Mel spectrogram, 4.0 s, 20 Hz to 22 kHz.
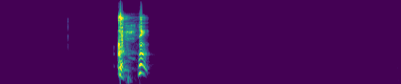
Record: cough_length: 4.0 s
cough_amplitude: 32768
cough_signal_mean_std_ratio: 0.16
survey_phase: beta (2021-08-13 to 2022-03-07)
age: 45-64
gender: Female
wearing_mask: 'No'
symptom_none: true
smoker_status: Never smoked
respiratory_condition_asthma: false
respiratory_condition_other: false
recruitment_source: REACT
submission_delay: 5 days
covid_test_result: Negative
covid_test_method: RT-qPCR
influenza_a_test_result: Negative
influenza_b_test_result: Negative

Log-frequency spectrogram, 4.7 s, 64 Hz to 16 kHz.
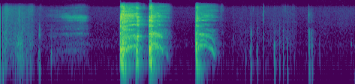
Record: cough_length: 4.7 s
cough_amplitude: 27436
cough_signal_mean_std_ratio: 0.23
survey_phase: beta (2021-08-13 to 2022-03-07)
age: 45-64
gender: Female
wearing_mask: 'No'
symptom_none: true
smoker_status: Ex-smoker
respiratory_condition_asthma: false
respiratory_condition_other: false
recruitment_source: REACT
submission_delay: 2 days
covid_test_result: Negative
covid_test_method: RT-qPCR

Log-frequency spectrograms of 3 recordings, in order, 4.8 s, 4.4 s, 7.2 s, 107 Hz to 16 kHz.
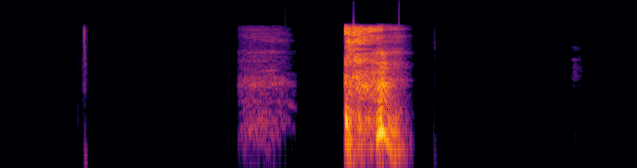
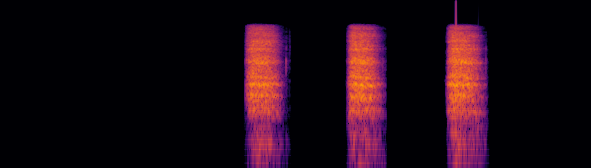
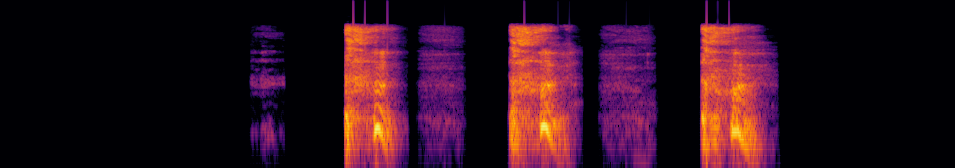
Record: cough_length: 4.8 s
cough_amplitude: 27934
cough_signal_mean_std_ratio: 0.21
exhalation_length: 4.4 s
exhalation_amplitude: 16597
exhalation_signal_mean_std_ratio: 0.31
three_cough_length: 7.2 s
three_cough_amplitude: 32767
three_cough_signal_mean_std_ratio: 0.3
survey_phase: beta (2021-08-13 to 2022-03-07)
age: 18-44
gender: Male
wearing_mask: 'No'
symptom_change_to_sense_of_smell_or_taste: true
smoker_status: Never smoked
respiratory_condition_asthma: false
respiratory_condition_other: false
recruitment_source: Test and Trace
submission_delay: 2 days
covid_test_result: Positive
covid_test_method: ePCR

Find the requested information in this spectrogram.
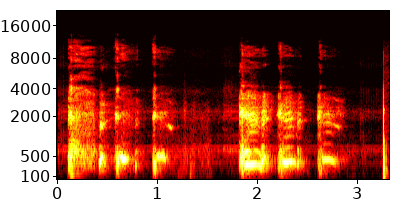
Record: cough_length: 3.3 s
cough_amplitude: 25242
cough_signal_mean_std_ratio: 0.49
survey_phase: alpha (2021-03-01 to 2021-08-12)
age: 18-44
gender: Female
wearing_mask: 'No'
symptom_cough_any: true
symptom_abdominal_pain: true
symptom_fatigue: true
symptom_fever_high_temperature: true
symptom_headache: true
symptom_onset: 4 days
smoker_status: Ex-smoker
respiratory_condition_asthma: false
respiratory_condition_other: false
recruitment_source: Test and Trace
submission_delay: 2 days
covid_test_result: Positive
covid_test_method: RT-qPCR
covid_ct_value: 22.1
covid_ct_gene: ORF1ab gene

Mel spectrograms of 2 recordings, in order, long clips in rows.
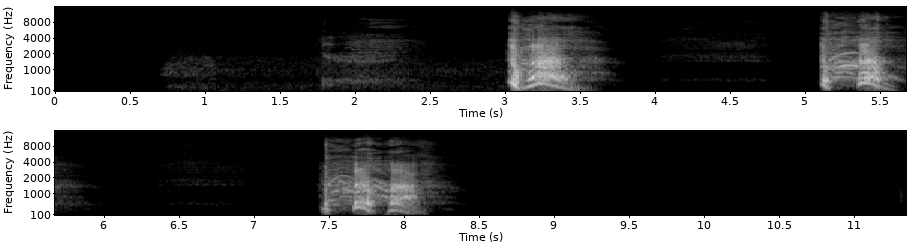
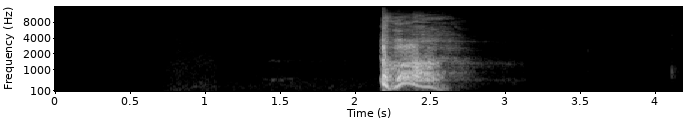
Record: three_cough_length: 11.3 s
three_cough_amplitude: 32767
three_cough_signal_mean_std_ratio: 0.23
cough_length: 4.2 s
cough_amplitude: 32768
cough_signal_mean_std_ratio: 0.22
survey_phase: beta (2021-08-13 to 2022-03-07)
age: 45-64
gender: Male
wearing_mask: 'No'
symptom_none: true
smoker_status: Never smoked
respiratory_condition_asthma: false
respiratory_condition_other: false
recruitment_source: REACT
submission_delay: 1 day
covid_test_result: Negative
covid_test_method: RT-qPCR
influenza_a_test_result: Negative
influenza_b_test_result: Negative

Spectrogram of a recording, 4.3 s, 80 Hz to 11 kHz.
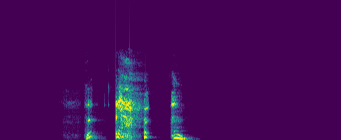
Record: cough_length: 4.3 s
cough_amplitude: 32768
cough_signal_mean_std_ratio: 0.31
survey_phase: beta (2021-08-13 to 2022-03-07)
age: 65+
gender: Female
wearing_mask: 'No'
symptom_none: true
smoker_status: Ex-smoker
respiratory_condition_asthma: false
respiratory_condition_other: false
recruitment_source: REACT
submission_delay: 0 days
covid_test_result: Negative
covid_test_method: RT-qPCR
influenza_a_test_result: Negative
influenza_b_test_result: Negative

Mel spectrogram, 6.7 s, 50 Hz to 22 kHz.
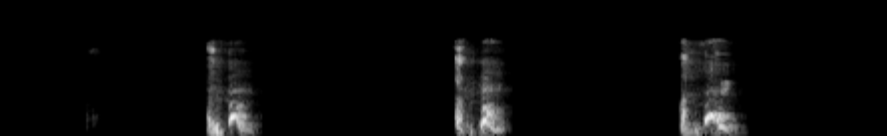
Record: three_cough_length: 6.7 s
three_cough_amplitude: 27799
three_cough_signal_mean_std_ratio: 0.25
survey_phase: beta (2021-08-13 to 2022-03-07)
age: 65+
gender: Female
wearing_mask: 'No'
symptom_runny_or_blocked_nose: true
symptom_sore_throat: true
symptom_fatigue: true
symptom_other: true
smoker_status: Never smoked
respiratory_condition_asthma: true
respiratory_condition_other: false
recruitment_source: Test and Trace
submission_delay: 2 days
covid_test_result: Positive
covid_test_method: ePCR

